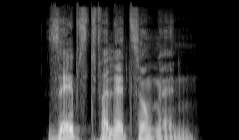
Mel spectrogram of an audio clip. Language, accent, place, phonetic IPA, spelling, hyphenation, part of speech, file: German, Germany, Berlin, [ˈzɛlpstfɛɐ̯ˌlɛt͡sʊŋən], Selbstverletzungen, Selbst‧ver‧let‧zun‧gen, noun, De-Selbstverletzungen.ogg
- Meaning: nominative/genitive/dative/accusative plural of Selbstverletzung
